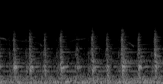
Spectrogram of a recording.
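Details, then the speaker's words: 2000 Jeep TJ front axle, with the caliper and brake disc removed: quick metallic clacks, about six or seven a second, plus squeaking as the axle is rocked. The worn u-joint has visible slop. "u-joint knocking around so more than likely you'll be able to see back in here where the u-joint is there's a little bit of slop that's our issue got some squeaking going on that's gonna be part of our problem"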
